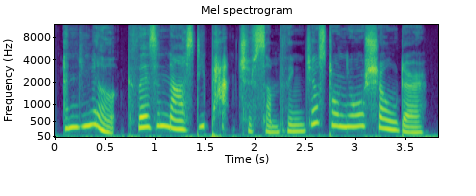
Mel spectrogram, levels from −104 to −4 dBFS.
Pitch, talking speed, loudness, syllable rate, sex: 275 Hz, 190 wpm, -18 LUFS, 4.8 syllables/s, female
